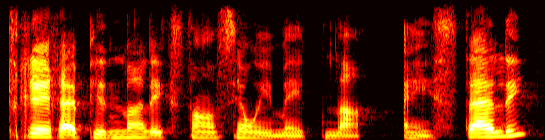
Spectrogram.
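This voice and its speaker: A woman with a Quebec French accent narrating a step-by-step software tutorial in an instructional way. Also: deep voice, animated, a little fast, no room sound. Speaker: tutorial presenter.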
